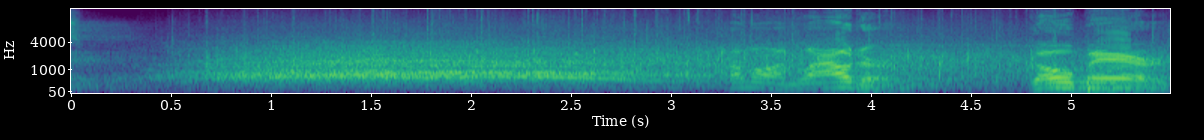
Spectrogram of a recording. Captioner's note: audience applauding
